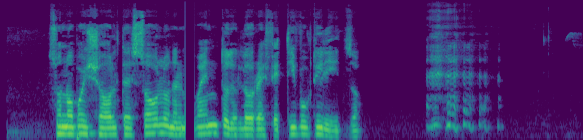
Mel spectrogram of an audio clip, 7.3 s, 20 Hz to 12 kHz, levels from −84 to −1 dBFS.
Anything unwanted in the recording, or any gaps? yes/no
yes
